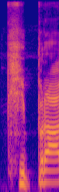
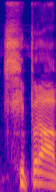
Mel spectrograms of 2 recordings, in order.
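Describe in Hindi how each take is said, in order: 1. शब्द की शुरुआत kh ध्वनि से होती है। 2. शब्द की शुरुआत ch ध्वनि से होती है। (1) "इसको खिप्रा भी कहते हैं ... ऐसे उच्चारण मत करो भाई" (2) "छिपरा भी कहते हैं ... ऐसे उच्चारण मत करो भाई"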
